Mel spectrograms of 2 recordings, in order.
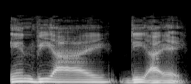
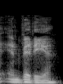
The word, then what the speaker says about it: Nvidia: not learn the and I'm believing this is pronounced uh Nvidia Nvi Dia. Oh yeah, Nvidia.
